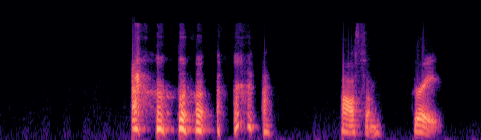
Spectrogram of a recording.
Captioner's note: laughing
